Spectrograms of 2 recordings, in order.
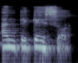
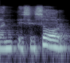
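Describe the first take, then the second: First: The middle C is said as a K sound. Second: The middle C is said as an S sound. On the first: It follows the Latin pronunciation. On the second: It follows the Spanish pronunciation.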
